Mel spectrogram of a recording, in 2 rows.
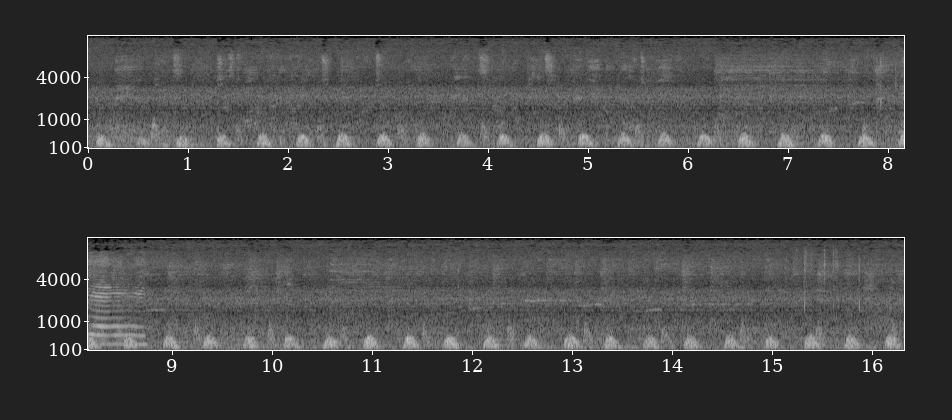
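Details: Fetal heartbeat at 13 weeks of pregnancy, found at home with a fetal Doppler: rapid, regular whooshing at about 147–165 beats a minute, a normal fetal rate.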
